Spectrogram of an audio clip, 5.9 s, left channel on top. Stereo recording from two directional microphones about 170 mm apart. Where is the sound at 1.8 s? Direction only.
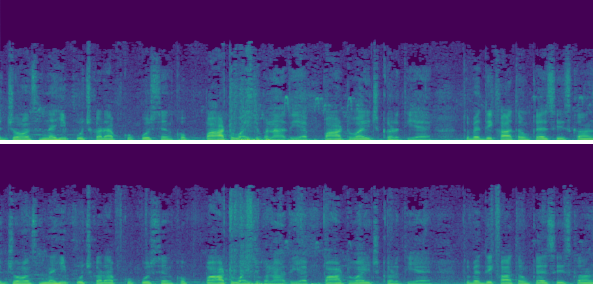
5° left (ahead or behind).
